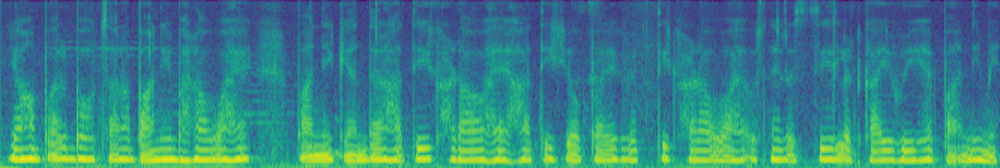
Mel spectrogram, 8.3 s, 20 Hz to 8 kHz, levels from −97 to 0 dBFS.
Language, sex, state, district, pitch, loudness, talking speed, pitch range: Hindi, female, Haryana, Jhajjar, 180 Hz, -13 LUFS, 215 wpm, 170-190 Hz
